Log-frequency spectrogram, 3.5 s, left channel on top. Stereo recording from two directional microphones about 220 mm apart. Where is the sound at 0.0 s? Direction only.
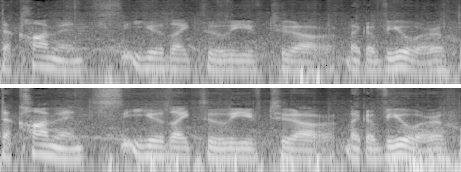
45° right (ahead or behind).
